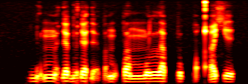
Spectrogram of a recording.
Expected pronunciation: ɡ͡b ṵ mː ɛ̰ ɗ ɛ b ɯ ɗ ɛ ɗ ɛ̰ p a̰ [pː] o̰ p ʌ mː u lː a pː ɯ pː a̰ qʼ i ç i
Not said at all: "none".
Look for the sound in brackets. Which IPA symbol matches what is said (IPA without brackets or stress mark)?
m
